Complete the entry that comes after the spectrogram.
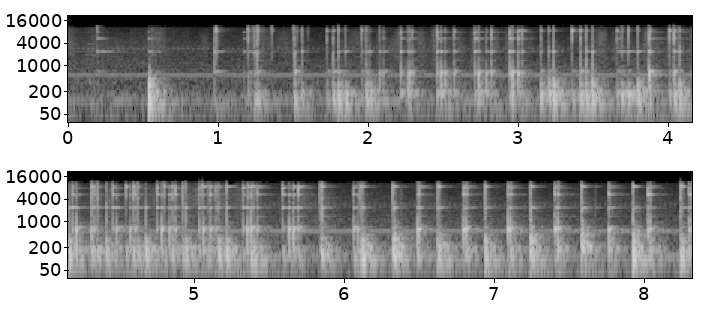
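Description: An empty glass hurricane glass lies on its side, stem and round foot showing, as long nails tap the edge and face of its solid glass foot. A rapid, uneven series of short, bright clinks and ticks follows, each with a thin ringing tone that fades quickly.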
